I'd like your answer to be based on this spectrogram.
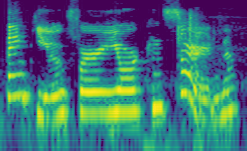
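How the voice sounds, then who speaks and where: A woman's voice: high voice, sing-song, slow pace, a bit bright, a little hiss or hum, exaggerated voice. A woman voicing a small, chipper halfling girl.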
